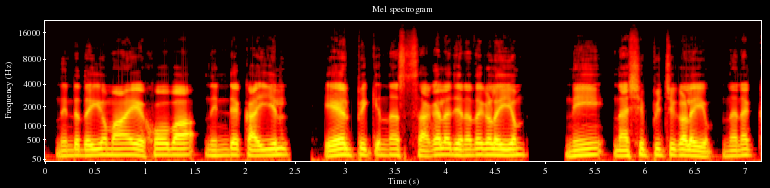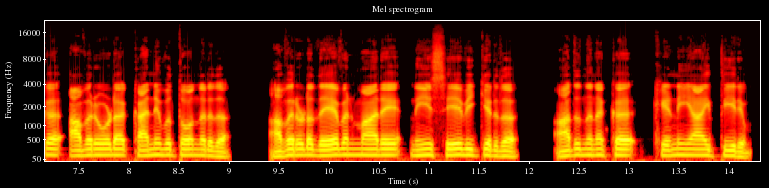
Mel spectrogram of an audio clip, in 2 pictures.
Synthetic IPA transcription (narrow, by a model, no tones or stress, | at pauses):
ninde̞d̪ejʋɐmaːjɐje̞ho̞ːʋaninde̞kɐjːil | e̞ːlpikʲːunːɐsɐɣɐlɐd͡ʑenɐðɐɣɐɭe̞jum | niːnɐɕipːit͡ɕːuɣɐɭe̞jumninɐkːɨʔɐʋɐɾoːɽɨkɐniʋɨt̪o̞ːnːɐɾuðɨ | ɐ̰ʋɐɾuɽed̪e̞ːʋɐnmaːɾe̞niːse̞ːʋikʲːɐɾuðɨ | ɐ̰ðɨninɐkːɨkeɳijaːjit̪iːɾum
